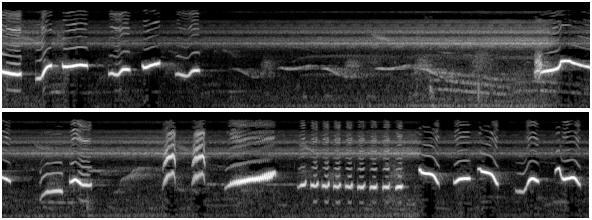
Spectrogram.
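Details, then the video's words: Laughingthrush in song training, repeating many-voiced phrases including 'cô trói cột'. Rapid clusters of bright slurred whistles, one long rising note, and a fast stutter of short notes, with a steady high hum throughout. "Luyện khướu hót bắt cô trói cột , luyện hót nhiều giọng cực hay"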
